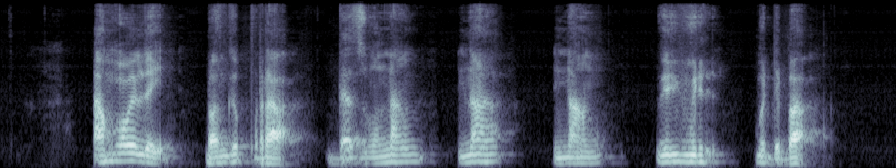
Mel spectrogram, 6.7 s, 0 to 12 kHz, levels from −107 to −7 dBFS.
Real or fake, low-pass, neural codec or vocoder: fake; 10.8 kHz; codec, 24 kHz, 1.5 kbps, HILCodec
